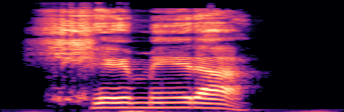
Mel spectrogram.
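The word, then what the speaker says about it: ἡμέρα: Y cuando aparece un espíritu rudo, dice acá, se pronuncia como la J. Entonces, la palabra que tenemos aquí, si usted ya domina el alfabeto griego, dice gemera, ¿ya?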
